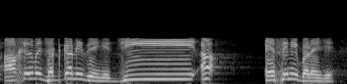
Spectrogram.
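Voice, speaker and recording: A man gives a measured recitation lesson, explaining each rule patiently and stretching the long vowels. The sound is thin and phone-like, with a long reverb tail trailing his words. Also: sits high, lively intonation. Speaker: Quran reading teacher. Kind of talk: recorded tajweed lesson. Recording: tinny, reverberant lo-fi recording.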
